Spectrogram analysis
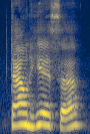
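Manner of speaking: high mouse voice calling up; little mouse calling. A narrator's reading. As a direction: call up from below like a tiny mouse. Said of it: "said the mouse".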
